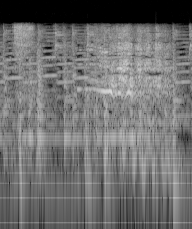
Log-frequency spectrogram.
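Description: Upbeat folk-style dance music with a steady beat. About a second in, a loud, wavering high-pitched cry rises over the music for most of a second.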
